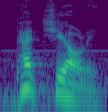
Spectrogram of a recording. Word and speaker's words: Pacioli: How do you pronounce his name? Pacioli. Pacioli.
